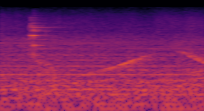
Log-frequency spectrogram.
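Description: Faint, brief rustle of a cotton caftan being pulled over the head, about a third of a second in, over quiet room tone.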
